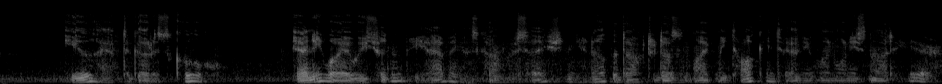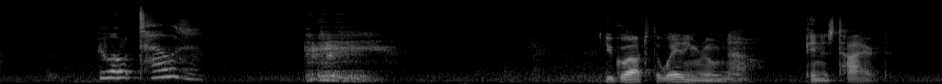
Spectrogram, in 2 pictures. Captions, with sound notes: YOU HAVE TO GO TO SCHOOL. ANYWAY, WE SHOULDN'T BE HAVING THIS CONVERSATION. YOU KNOW THE DOCTOR DOESN'T LIKE ME TALKING TO ANYONE WHEN HE'S NOT HERE. WE WON'T TELL HIM. [ Clears Throat ] YOU GO OUT TO THE WAITING ROOM NOW. PIN IS TIRED.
